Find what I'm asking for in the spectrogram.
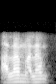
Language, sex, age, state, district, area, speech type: Sanskrit, male, 18-30, Telangana, Mahbubnagar, urban, conversation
